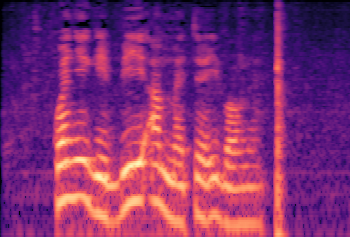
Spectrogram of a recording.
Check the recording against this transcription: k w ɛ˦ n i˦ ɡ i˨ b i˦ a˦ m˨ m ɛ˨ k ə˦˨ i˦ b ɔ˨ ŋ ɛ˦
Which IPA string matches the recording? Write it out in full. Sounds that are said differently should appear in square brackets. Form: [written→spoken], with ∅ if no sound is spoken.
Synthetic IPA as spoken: k w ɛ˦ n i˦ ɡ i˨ b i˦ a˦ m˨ m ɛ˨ [k→t] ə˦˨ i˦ b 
